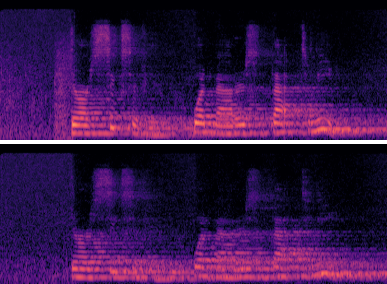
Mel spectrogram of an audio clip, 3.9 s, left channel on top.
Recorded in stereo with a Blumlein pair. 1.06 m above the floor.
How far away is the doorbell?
I don't hear a doorbell.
